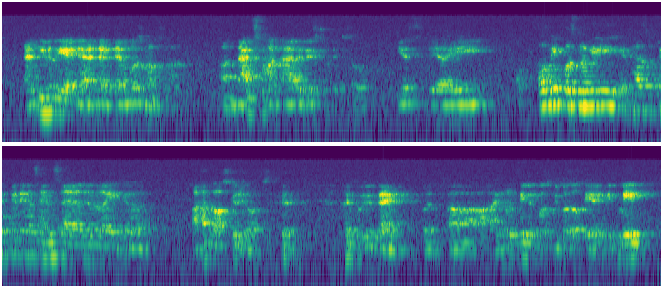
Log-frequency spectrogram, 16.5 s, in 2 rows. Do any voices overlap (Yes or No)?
No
